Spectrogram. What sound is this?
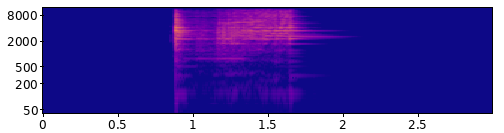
Sliding Metal 10
slide, metal, clang, shiny, metallic, iron, rod, steel, blacksmith, shield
